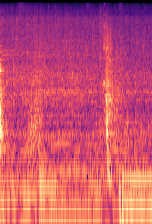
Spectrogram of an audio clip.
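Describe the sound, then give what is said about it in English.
Meatballs sizzle steadily in a hot pan on medium-high heat beside seared chicken breast, a dense crackling hiss throughout, with a brief louder burst of spattering partway as more are added, plus a low steady hum underneath; no one speaks. “I've seared my chicken breast, push it to a side, and now I'm going to add my meatballs.”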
